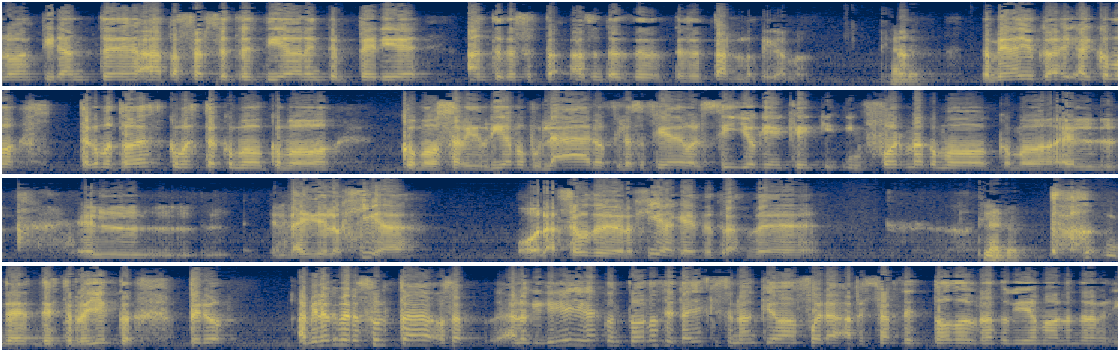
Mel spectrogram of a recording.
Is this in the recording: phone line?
yes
